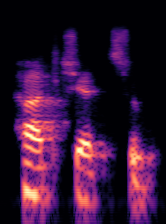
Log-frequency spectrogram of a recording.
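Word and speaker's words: Hatshepsut: again h a t s h e s pronounced hot soup someone told me it sounded one of my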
